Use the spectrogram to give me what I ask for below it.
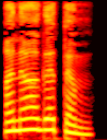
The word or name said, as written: ಅನಾಗತಂ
